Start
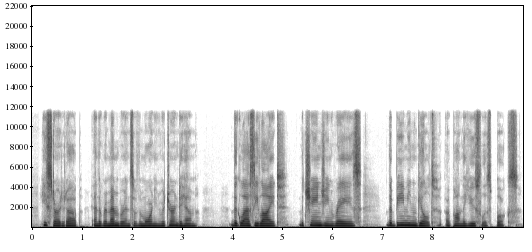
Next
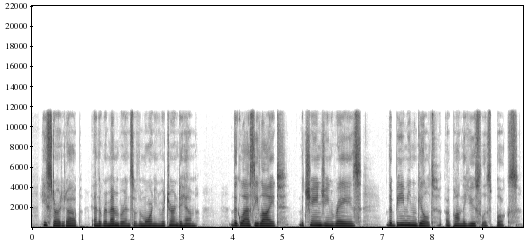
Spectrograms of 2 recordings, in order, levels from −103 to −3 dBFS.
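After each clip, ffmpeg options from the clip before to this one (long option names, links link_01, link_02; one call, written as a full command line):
ffmpeg -i in.wav -af anull out.wav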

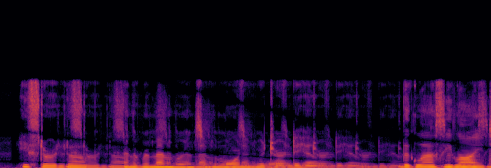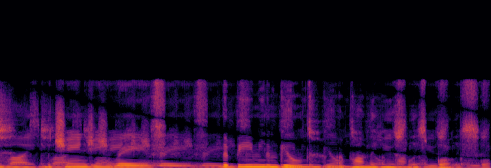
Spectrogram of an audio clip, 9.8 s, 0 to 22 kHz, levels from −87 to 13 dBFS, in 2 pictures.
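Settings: ffmpeg -i in.wav -filter_complex "[0:a]aecho=1:1:426|852|1278|1704|2130:0.316|0.142|0.064|0.0288|0.013,asplit=2[link_01][link_02];[link_02]afreqshift=-0.29[link_03];[link_01][link_03]amix=inputs=2:normalize=1,volume=2.5dB" out.wav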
